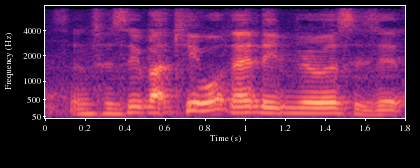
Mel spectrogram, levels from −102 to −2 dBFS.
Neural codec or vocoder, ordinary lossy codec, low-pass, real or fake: codec, 16 kHz, 1 kbps, FunCodec, trained on LibriTTS, 50 frames a second; none; 7.2 kHz; fake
